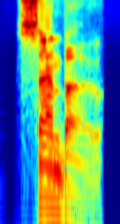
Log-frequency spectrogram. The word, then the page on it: Sambo: British English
